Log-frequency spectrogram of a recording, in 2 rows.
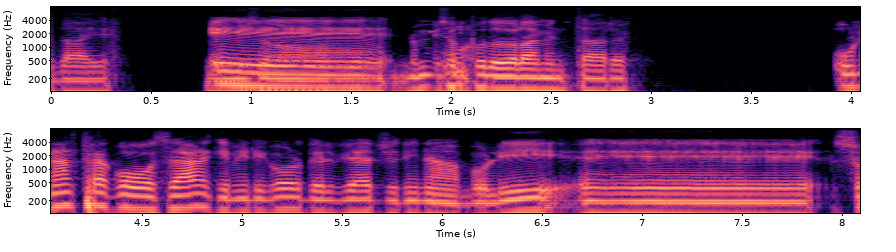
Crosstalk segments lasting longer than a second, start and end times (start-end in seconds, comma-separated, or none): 0.8-2.1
